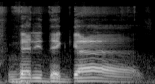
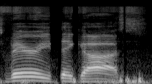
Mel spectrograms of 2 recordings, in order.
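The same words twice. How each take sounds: First: Slow, hammed-up Parisian accent; bad mock-French accent, stretched slowly; horrible Parisian accent. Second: Said in the usual way. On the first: Shown as a demonstration. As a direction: draw it out in a badly faked Parisian accent. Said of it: "that's a horrible, uh, Parisian accent".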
